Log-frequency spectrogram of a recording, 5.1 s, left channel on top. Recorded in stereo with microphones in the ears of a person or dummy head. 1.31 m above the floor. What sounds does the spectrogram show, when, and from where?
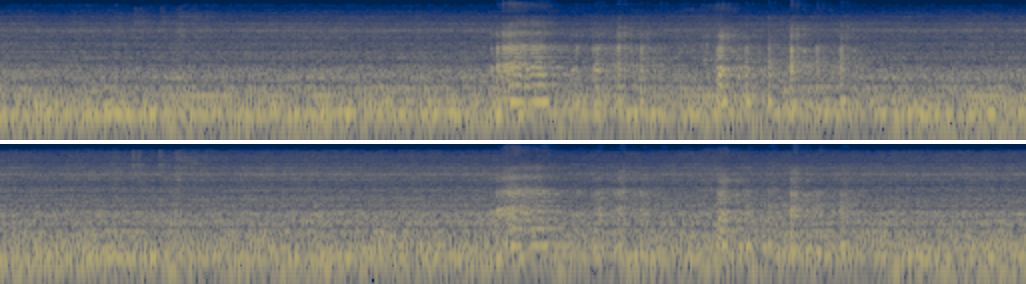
0.0 s an engine running: 85° right, 2 m
2.5 s laughter: 20° left (ahead or behind), 0.9 m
